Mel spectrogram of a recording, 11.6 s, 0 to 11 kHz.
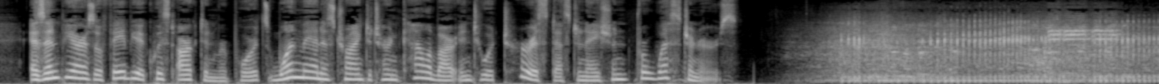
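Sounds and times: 
speech: 0.3s - 7.4s
motorbike taxi engines buzzing and revving in rush-hour traffic in Calabar, Nigeria: 7.9s - 11.5s.

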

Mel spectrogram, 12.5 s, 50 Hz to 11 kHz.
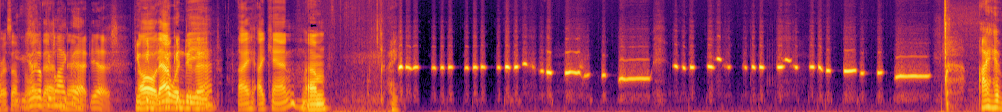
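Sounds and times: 
speech: 0.0s - 4.2s, 4.8s - 5.1s, 12.2s - 12.5s
person whistling a lively melody: 5.0s - 11.7s.

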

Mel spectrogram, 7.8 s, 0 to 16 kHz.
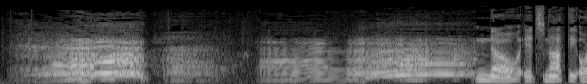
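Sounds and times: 
cows mooing in a dairy pasture: 0.2s - 6.4s
speech: 6.5s - 7.8s.

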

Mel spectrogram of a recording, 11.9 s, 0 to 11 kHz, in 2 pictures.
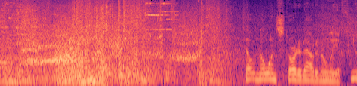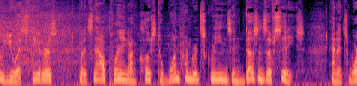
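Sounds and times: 
smashing crash impact: 0.0s - 7.8s
car chase tires screeching and skidding: 0.0s - 8.5s
roaring car-chase noise in a thriller film: 0.0s - 9.0s
speech: 4.1s - 11.9s.

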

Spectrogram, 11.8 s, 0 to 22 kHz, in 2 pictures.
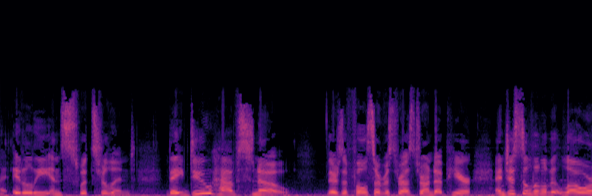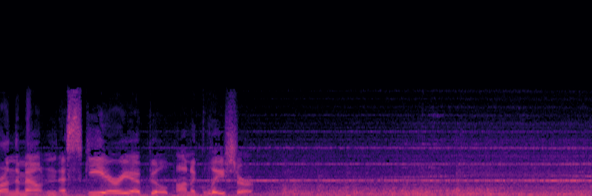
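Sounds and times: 
speech: 0.0s - 9.0s
cogwheel train rumbling on rails on a mountain: 5.1s - 11.8s
high metallic whines of a cogwheel train: 6.0s - 11.8s.

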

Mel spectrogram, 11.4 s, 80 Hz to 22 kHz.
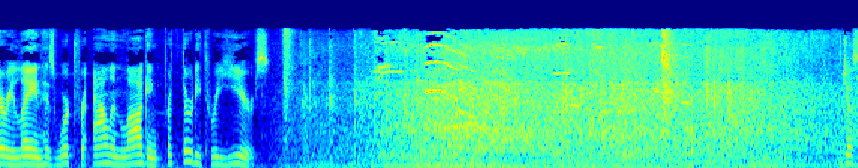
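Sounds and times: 
speech: 0.0s - 4.0s, 11.2s - 11.4s
heavy diesel crane machinery rumbling: 3.7s - 11.4s.

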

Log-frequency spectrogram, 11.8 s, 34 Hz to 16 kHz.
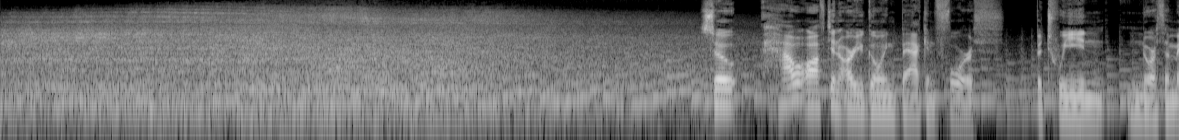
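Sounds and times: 
airplane engines roaring in flight: 0.0s - 11.4s
speech: 7.0s - 11.7s.

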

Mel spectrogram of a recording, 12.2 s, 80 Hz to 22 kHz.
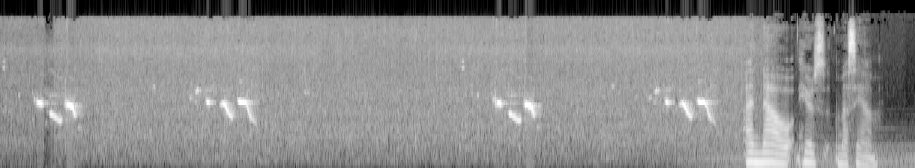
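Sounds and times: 
Eurasian golden oriole giving fluting whistled phrases: 0.4s - 1.1s, 2.6s - 3.5s, 6.6s - 7.2s, 8.7s - 9.6s
speech: 10.0s - 11.8s.

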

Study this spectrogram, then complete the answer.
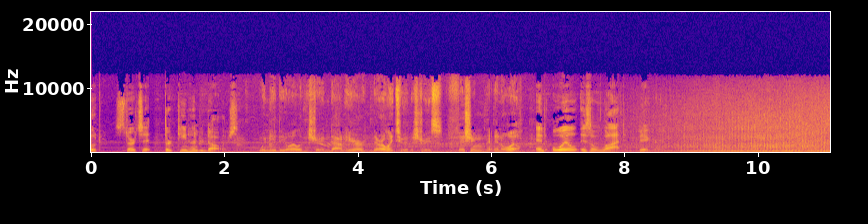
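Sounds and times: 
speech: 0.0s - 9.1s
large helicopters carrying oil workers over the Delta: 3.5s - 11.0s.

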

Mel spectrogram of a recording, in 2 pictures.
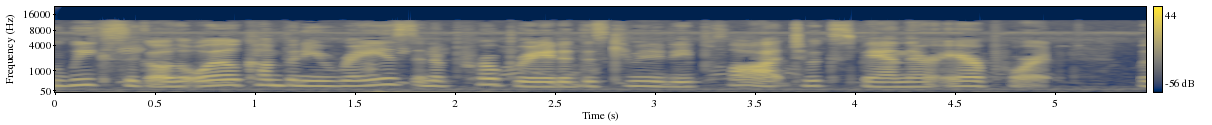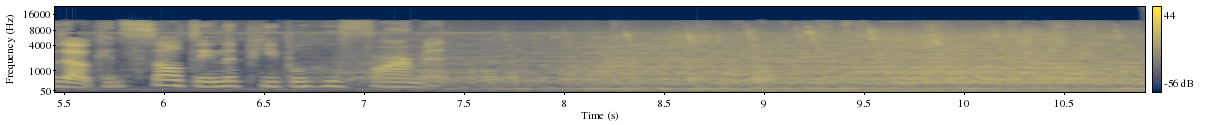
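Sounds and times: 
speech: 0.0s - 7.9s
large helicopter rising and flying overhead: 6.8s - 10.8s.

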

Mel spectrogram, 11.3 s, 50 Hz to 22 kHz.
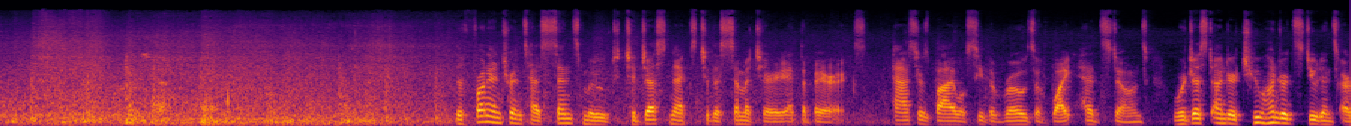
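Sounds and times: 
faint rhythmic clacks from the rails: 0.0s - 9.6s
train rumbling past on the tracks: 0.0s - 9.6s
speech: 3.8s - 11.2s.

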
